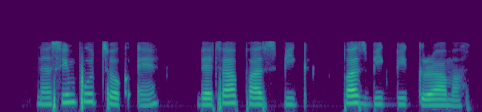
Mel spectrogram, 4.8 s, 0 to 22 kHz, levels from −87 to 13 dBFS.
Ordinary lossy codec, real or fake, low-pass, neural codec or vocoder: none; real; 5.4 kHz; none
